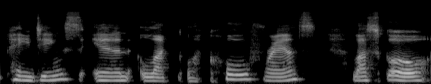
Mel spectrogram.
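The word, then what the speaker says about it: Lascaux: in La laco France Lasco I think that maybe how you say it Lasco France representing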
